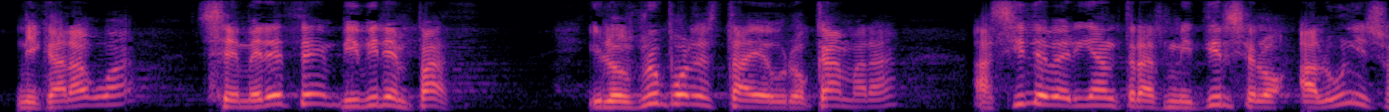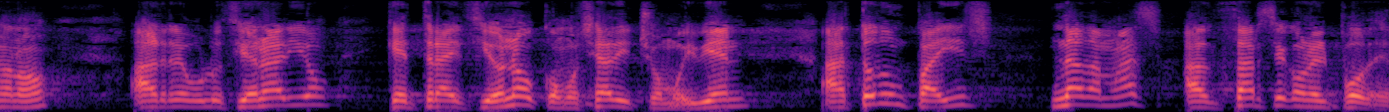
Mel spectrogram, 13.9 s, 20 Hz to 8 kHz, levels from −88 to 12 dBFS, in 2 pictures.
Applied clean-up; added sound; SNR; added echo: none; none; none; none.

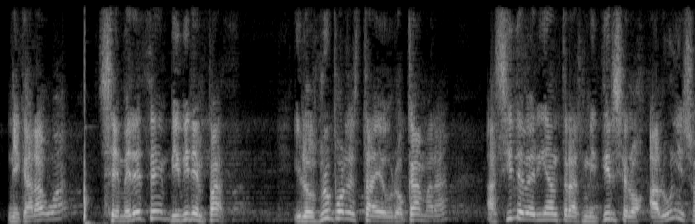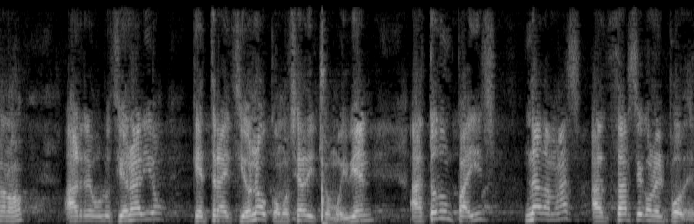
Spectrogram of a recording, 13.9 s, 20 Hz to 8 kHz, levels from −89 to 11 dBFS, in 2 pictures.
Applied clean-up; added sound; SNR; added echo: none; Tap / Hammer; 7 dB; reverberation time 1.9 s.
